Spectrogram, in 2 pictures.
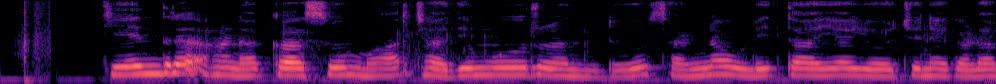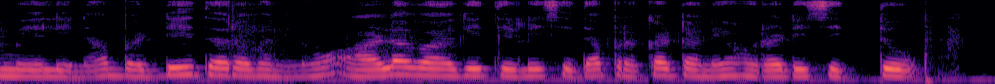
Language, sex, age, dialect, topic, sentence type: Kannada, female, 41-45, Mysore Kannada, banking, statement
